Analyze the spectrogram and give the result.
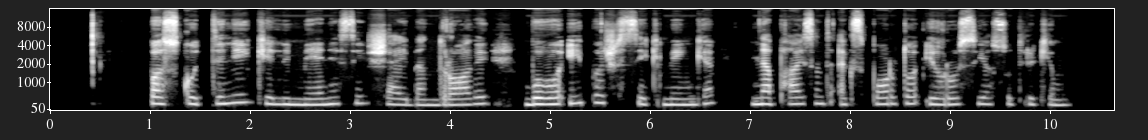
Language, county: Lithuanian, Alytus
